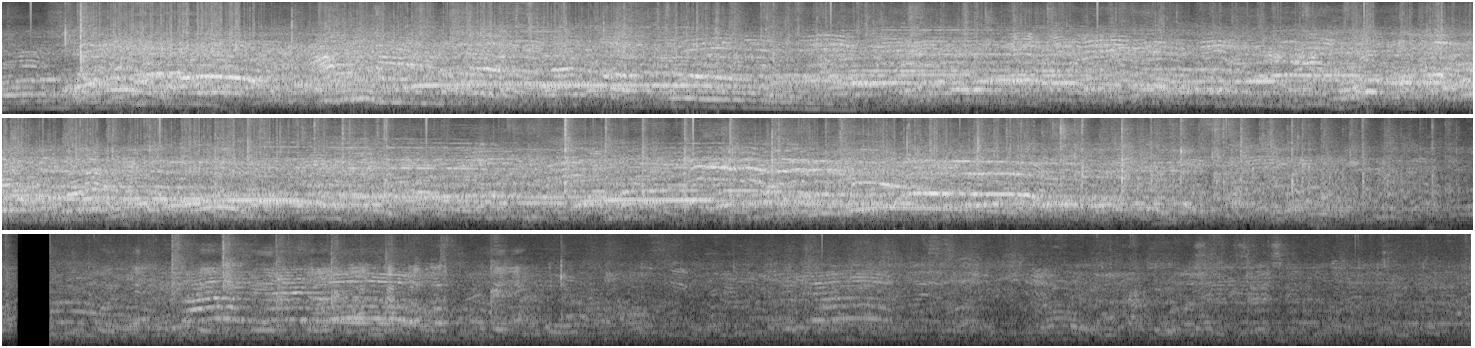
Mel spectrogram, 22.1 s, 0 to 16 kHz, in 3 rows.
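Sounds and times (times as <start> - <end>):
crowd shouting and chattering: 0.0 - 22.0.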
